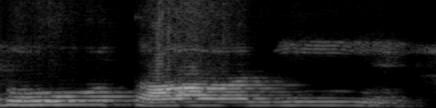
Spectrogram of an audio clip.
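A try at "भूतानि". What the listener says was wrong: Don't make bhutani. Ni is not dirgha. Ni is inside. See the ni inside. So it is Hrisva.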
